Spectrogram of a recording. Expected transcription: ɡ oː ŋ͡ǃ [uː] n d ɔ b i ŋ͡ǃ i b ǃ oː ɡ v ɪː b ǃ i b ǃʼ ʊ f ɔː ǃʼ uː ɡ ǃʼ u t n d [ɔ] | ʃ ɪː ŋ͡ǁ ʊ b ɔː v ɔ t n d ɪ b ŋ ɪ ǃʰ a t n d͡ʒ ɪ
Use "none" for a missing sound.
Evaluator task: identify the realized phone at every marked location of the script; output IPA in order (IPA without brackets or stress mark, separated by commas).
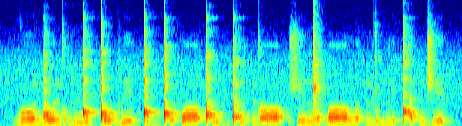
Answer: oː, ɔː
